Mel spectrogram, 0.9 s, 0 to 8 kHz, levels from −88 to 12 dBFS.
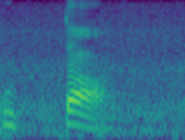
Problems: constant background noise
